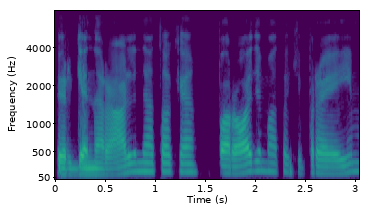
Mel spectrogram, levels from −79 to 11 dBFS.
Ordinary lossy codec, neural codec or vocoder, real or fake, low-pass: Opus, 64 kbps; none; real; 7.2 kHz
